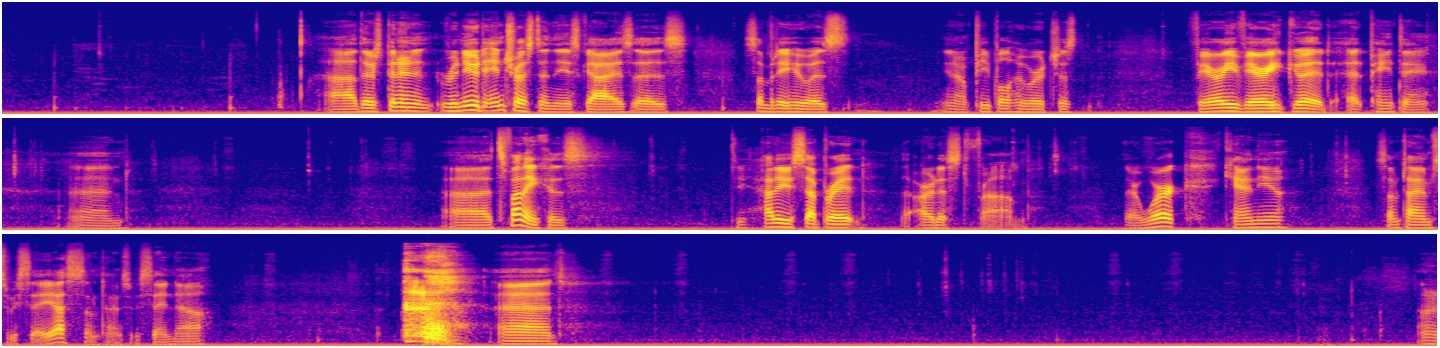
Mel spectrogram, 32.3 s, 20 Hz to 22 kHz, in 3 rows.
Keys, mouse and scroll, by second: 0.0 click, 0.3 click, 1.5 alt+click, 2.8-3.2 alt+click, 3.2 click, 3.5 click, 3.7 click, 4.6 click, 5.4 alt+click, 7.9 click, 9.5 alt+click, 10.0 click, 10.7 click, 10.9 alt+click, 10.9 ], 11.1 ], 11.4-11.9 ], 12.2 ], 12.6 click, 13.4 alt+click, 14.0 click, 14.9 click, 15.5 alt+click, 16.0 click, 16.4 click, 16.9 alt+click, 17.9 alt+click, 18.2 [, 18.5 [, 18.7 [, 19.0 click, 19.5 click, 19.9 click, 19.9 alt+click, 20.4 ], 21.7 alt+click, 22.2 click, 22.7 click, 23.2 click, 23.7 click, 23.8 alt+click, 24.2 click, 24.9 alt+click, 25.6 click, 26.2 click, 26.8 click, 26.8 click, 27.6 click, 28.0 click, 28.6 alt+click, 28.8 [, 29.1 [, 30.0 click, 31.4 click, 32.0-32.3 typing.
